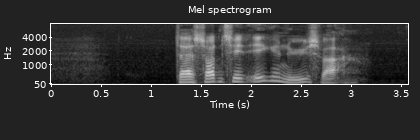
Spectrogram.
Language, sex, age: Danish, male, 59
